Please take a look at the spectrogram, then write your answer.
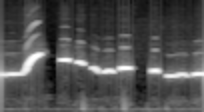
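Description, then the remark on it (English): A person whistles a TV show theme song, a short, bouncy tune with a rising swoop followed by a quick string of clipped notes and a few held tones, clear and fairly loud with no talking. “And that was his theme song, in case anybody listening is wondering. He used to whistle every day, come in, actor dressed like a cop with the billy club.”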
